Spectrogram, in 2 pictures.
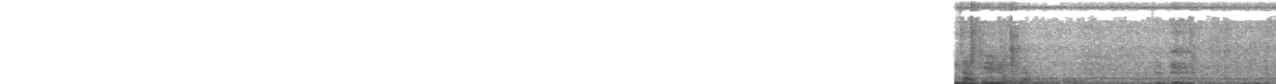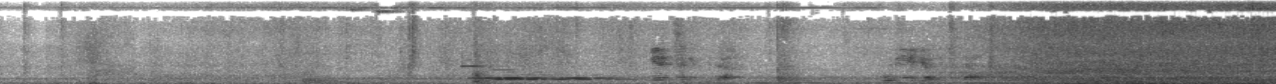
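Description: An elevator chime rings.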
